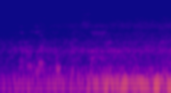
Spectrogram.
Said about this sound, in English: Hey, another truck. Hi, truck.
